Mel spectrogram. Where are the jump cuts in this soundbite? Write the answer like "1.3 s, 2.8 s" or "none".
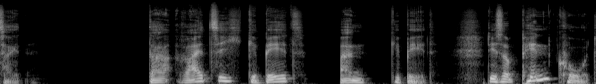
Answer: none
